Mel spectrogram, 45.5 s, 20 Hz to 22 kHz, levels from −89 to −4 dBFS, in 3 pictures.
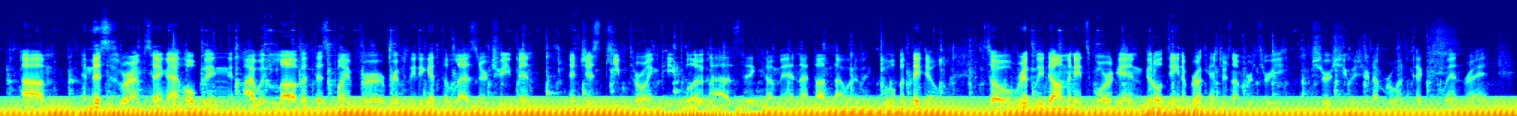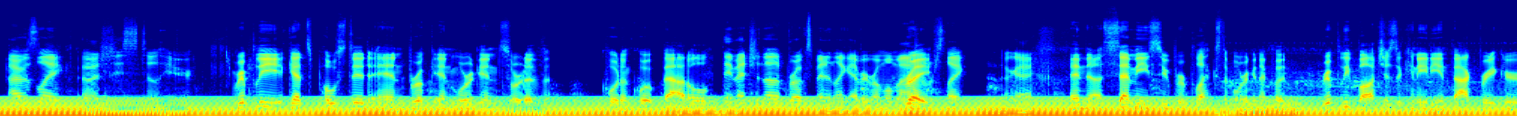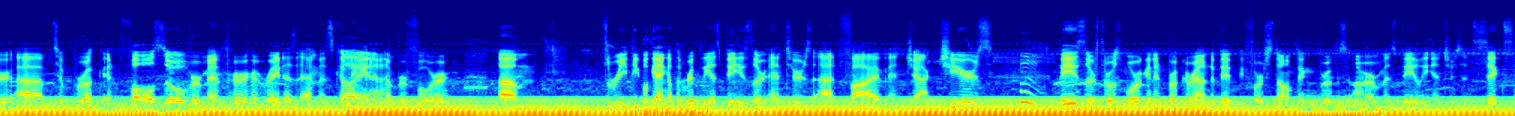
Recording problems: electrical hum; loud; throughout; 50 Hz, 5 dB below the speech
animal sounds; noticeable; throughout; 20 dB below the speech
uneven, jittery; strongly; from 0.5 to 44 s

